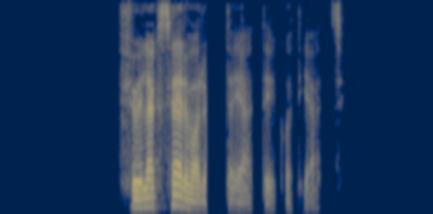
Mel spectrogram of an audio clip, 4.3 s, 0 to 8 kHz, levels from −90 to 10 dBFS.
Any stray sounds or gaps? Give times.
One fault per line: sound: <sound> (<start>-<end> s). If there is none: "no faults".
sound: dropout (2.1-2.2 s)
